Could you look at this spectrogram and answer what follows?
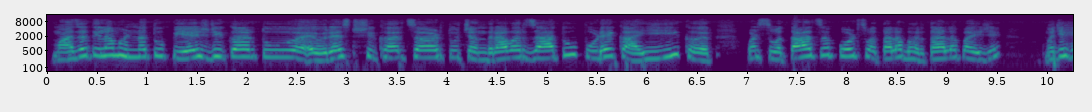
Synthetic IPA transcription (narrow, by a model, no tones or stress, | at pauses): mad͡zʱəːt̪ilam̤əɳnət̪uːpiet͡sɖiːkəɾt̪uːeʋɾesʈɕikʰəɾt͡səɽt̪uːt͡ɕənd̪ɾaʋəɾd͡zat̪uːpuɽ̤ekaɦiɦiːkəɾ | pəɳsʋət̪at͡səːpoʈsʋət̪alabʱəɾt̪aːləːpaɦid͡ʑe | m̤əɳd͡zeɦ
